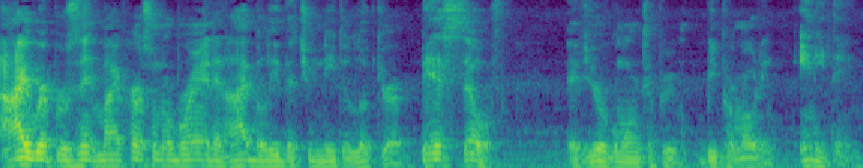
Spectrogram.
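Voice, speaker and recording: A man's very deep, low voice with a slight Louisiana accent, ordinary pitch variation and a moderate pace. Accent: Louisiana Southern accent, slight. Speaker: fitness vlogger. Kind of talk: casual vlog talk. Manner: casual, frequent fillers.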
